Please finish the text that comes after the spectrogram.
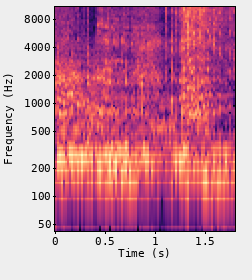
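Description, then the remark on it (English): A person lets out a long, loud roar imitating a big cat, a sustained growling bellow lasting nearly two seconds, forceful with a rough, throaty texture. “And let's start this way. We roar together.”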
